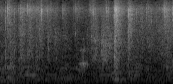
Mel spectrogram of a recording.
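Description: Faint classroom room noise: scattered soft knocks and rustles, the most distinct about one and a half seconds in, with brief faint low hum-like tones.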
